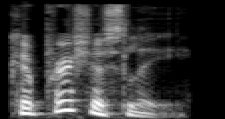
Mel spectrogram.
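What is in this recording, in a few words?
"capriciously", English, British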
